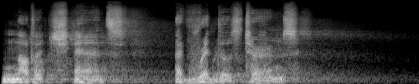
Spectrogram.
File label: Male Ethereal Emote MIRROR GREETINGS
